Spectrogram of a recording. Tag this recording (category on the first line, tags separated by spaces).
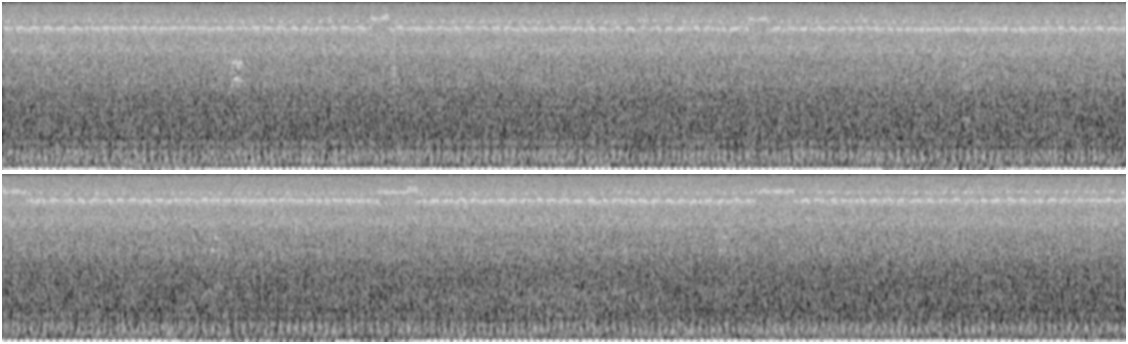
Soundscapes > Nature
Dendrophone soundscape weather-data field-recording nature sound-installation phenological-recording natural-soundscape raspberry-pi data-to-sound artistic-intervention alice-holt-forest modified-soundscape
